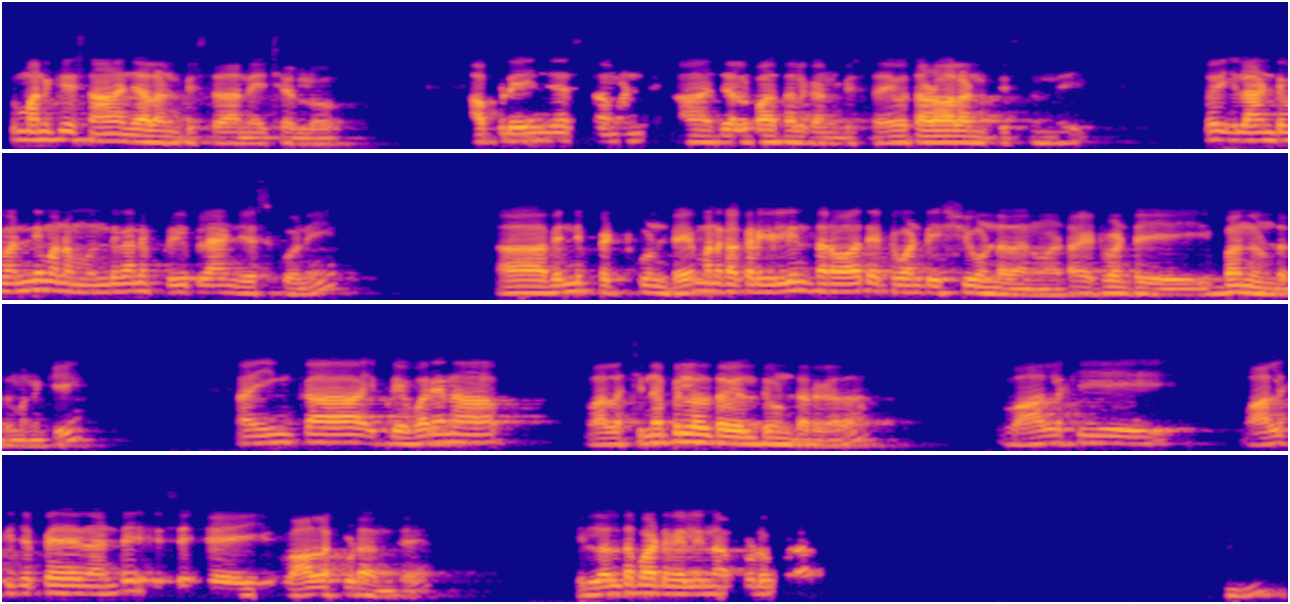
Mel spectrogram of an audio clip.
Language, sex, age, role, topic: Telugu, male, 25-29, guest, నడక లేదా ట్రెక్కింగ్ చేయడం మీకు ఏమి ఇస్తుంది?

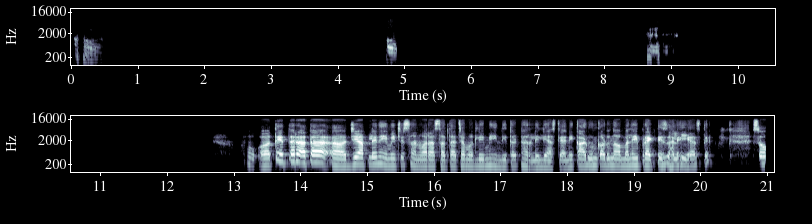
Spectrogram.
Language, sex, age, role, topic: Marathi, female, 30-34, guest, दिवसभरातील साध्या गोष्टींमधून तुम्ही सर्जनशीलता कशी मिळवता?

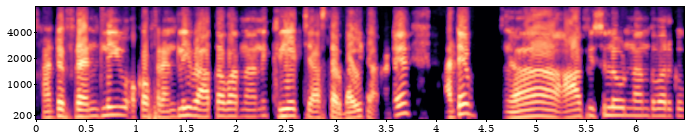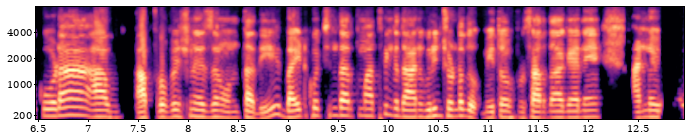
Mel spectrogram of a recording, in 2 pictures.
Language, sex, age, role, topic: Telugu, male, 25-29, host, స్ట్రెస్ వచ్చినప్పుడు మీరు సాధారణంగా ఏమి చేస్తారు?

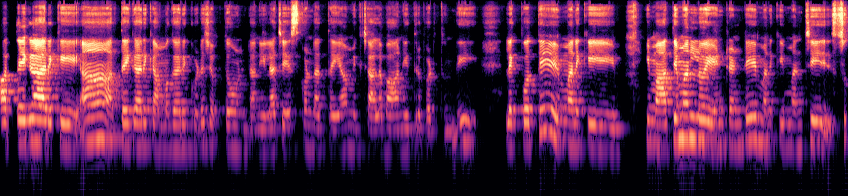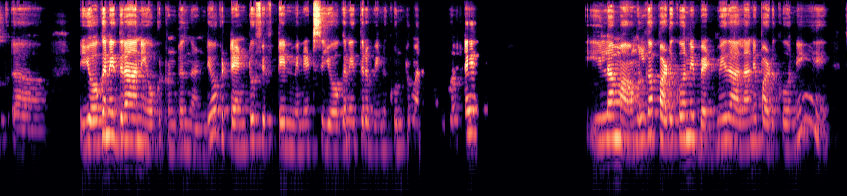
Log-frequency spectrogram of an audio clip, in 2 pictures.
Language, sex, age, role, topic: Telugu, female, 40-44, guest, నిద్రకు వెళ్లేటప్పుడు మనసును ప్రశాంతం చేసుకోవడానికి మీరు పాటించే సూచనలు ఏమిటి?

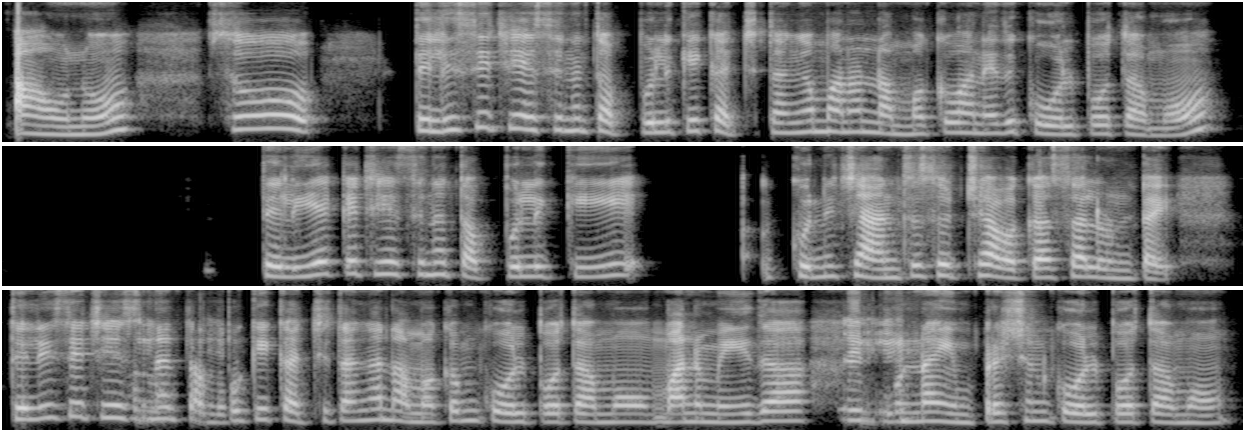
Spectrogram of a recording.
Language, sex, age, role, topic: Telugu, female, 25-29, guest, తప్పును ఒప్పుకోవడం ఇతరుల నమ్మకాన్ని ఎలా పెంచుతుంది?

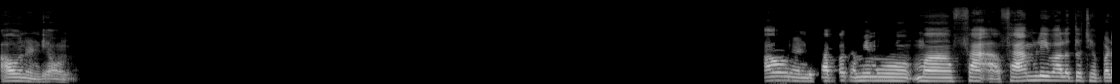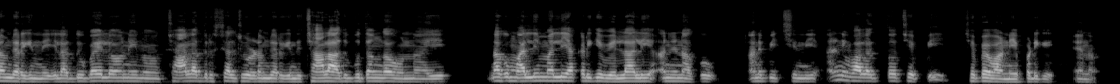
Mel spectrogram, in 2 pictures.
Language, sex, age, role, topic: Telugu, male, 20-24, guest, మీరు చూసిన అత్యంత అందమైన దృశ్యం ఏది, అది మీకు ఎందుకు ముఖ్యంగా అనిపించింది?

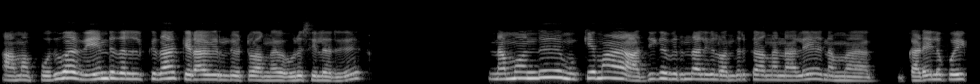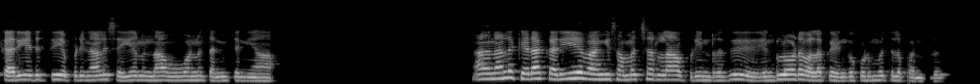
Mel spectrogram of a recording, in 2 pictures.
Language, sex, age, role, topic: Tamil, female, 25-29, guest, பண்டிகைகளில் உங்கள் குடும்பம் எந்த உணவைச் சமைத்துப் பெருமைப்படுகிறது?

